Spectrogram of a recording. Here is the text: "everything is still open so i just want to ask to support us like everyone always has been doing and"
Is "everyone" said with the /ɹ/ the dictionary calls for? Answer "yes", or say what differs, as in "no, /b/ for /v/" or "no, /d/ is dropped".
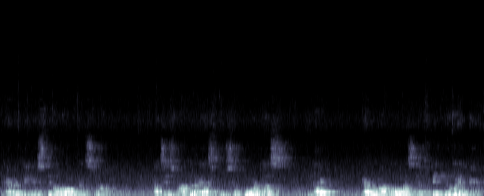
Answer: yes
